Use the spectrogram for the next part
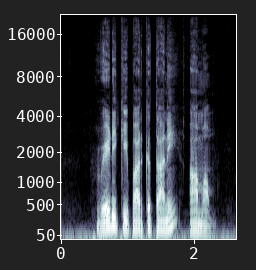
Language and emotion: Tamil, neutral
